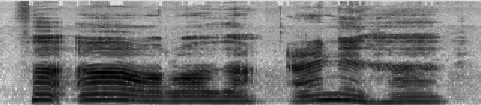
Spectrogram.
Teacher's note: نون ساکن کے بعد ہا حروف ہلکی ہے، یہاں پہ اظہار ہوگا۔ عنها، انہا الف سے نہیں کرنا، عین کے ساتھ۔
